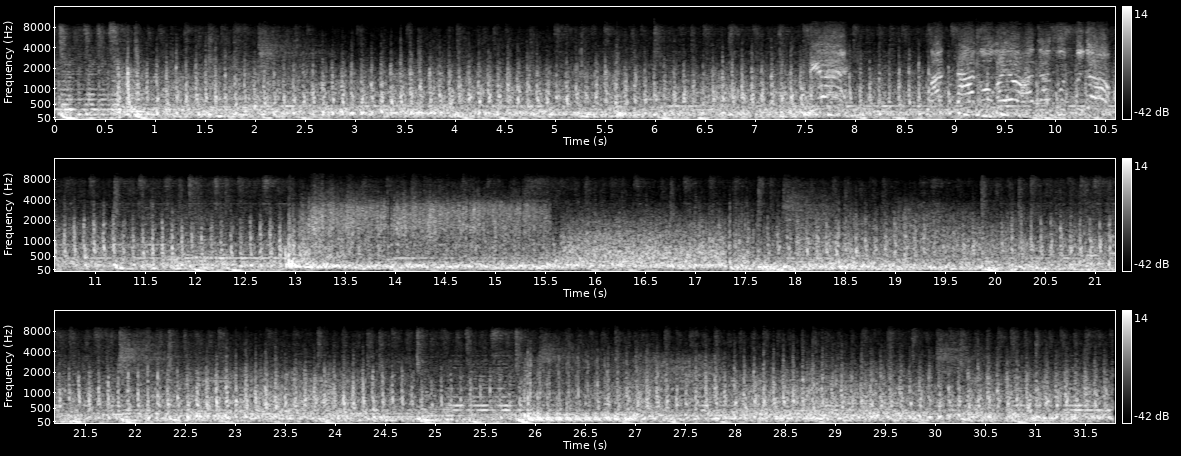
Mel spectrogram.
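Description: Movie gun-battle soundtrack: continuous rapid gunfire and machine-gun bursts with booms, mixed with music.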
